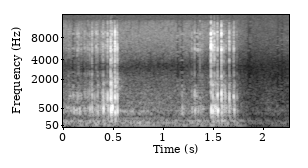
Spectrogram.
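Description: A bamboo skewer slowly scratches and traces across the surface of a solid, flat wooden panel painted with trees. Soft, dry rasping scrapes rise into two louder, brighter strokes before trailing off into quiet.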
